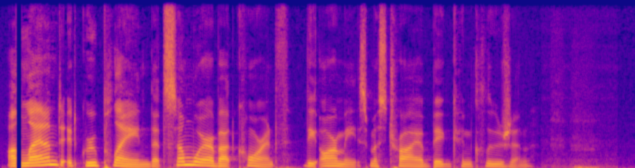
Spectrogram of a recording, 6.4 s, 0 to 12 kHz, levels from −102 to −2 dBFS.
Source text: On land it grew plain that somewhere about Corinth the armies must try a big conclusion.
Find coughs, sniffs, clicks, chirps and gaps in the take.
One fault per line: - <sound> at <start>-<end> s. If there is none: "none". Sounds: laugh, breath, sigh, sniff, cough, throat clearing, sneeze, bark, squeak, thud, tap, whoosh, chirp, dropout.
- dropout at 0.2-0.2 s
- breath at 5.5-6.1 s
